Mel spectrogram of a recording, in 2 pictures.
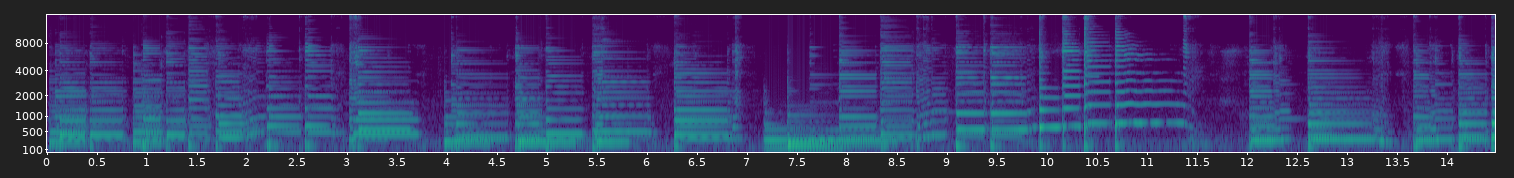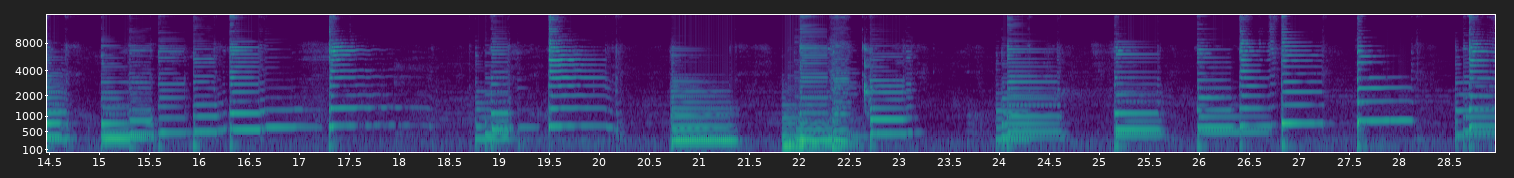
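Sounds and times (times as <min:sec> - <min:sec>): acoustic guitar strumming: 0:00.0 - 0:28.9.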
